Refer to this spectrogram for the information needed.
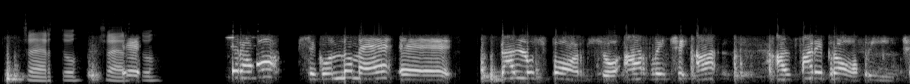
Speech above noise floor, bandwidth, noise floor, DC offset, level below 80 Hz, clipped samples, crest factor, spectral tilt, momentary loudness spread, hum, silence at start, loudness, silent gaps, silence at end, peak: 66 dB; 6.6 kHz; -81 dBFS; under 0.1%; -64 dBFS; under 0.1%; 16 dB; -5.5 dB/octave; 12 LU; none; 0.05 s; -15 LUFS; 2.85-2.94 s, 4.62-4.73 s; 0 s; 0 dBFS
